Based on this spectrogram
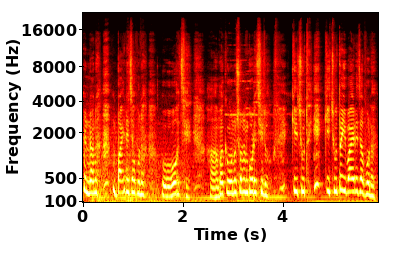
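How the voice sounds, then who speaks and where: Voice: medium pitch, normal speed, natural voice. Actor doing a scared young friend in a horror audio story, nervous and hesitant, music underneath. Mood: panicked. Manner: anxious, fearful, hesitant. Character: terrified young friend trapped in a haunted house.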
